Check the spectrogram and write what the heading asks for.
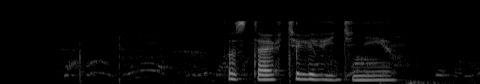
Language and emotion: Russian, neutral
